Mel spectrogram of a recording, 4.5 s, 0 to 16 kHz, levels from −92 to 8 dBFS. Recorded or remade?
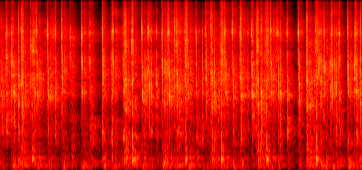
remade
